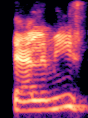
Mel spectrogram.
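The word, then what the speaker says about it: Ptolemy: ठीक है, now heading डालिए, ये वेरी वेरी इंपॉर्टेंट थ्योरम है, दैट इज इसको बोलते हैं टैलमीज थ्योरम। टैलमीज थ्योरम, पी साइलेंट रहता है, पी साइलेंट रहता है, पी नहीं पढ़ते हैं।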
